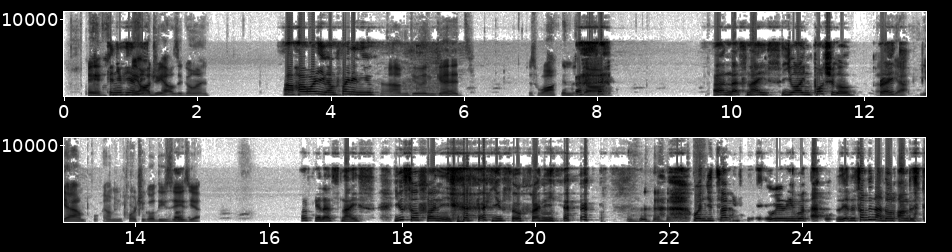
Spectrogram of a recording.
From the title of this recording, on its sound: LIVE on Clubhouse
